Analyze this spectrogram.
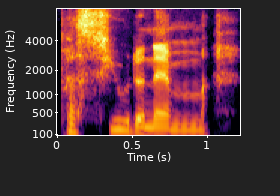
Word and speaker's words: pseudonym: each is given a pseudonym drawn from i know you don't pronounce the p drawn from cludo before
